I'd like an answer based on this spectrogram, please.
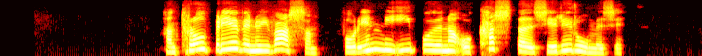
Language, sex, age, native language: Icelandic, female, 40-49, Icelandic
